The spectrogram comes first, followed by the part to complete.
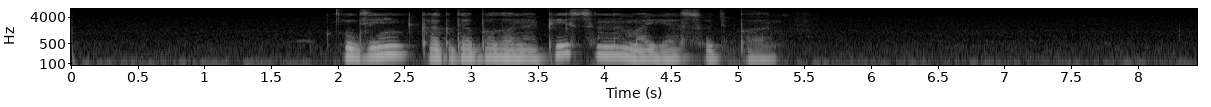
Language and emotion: Russian, sad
